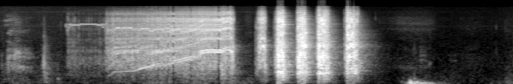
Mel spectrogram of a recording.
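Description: Cordless drill driving a screw through corrugated metal roofing: a whine that climbs in pitch for about two seconds, then five short trigger bursts, followed by a dull thump.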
